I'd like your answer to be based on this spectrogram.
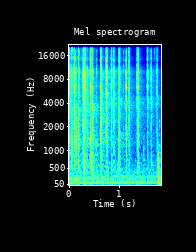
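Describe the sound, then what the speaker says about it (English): Playing cards being shuffled, a quick run of crisp riffling flutters and taps, close and quiet, with no talking. "I'm shuffling the cards once again"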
